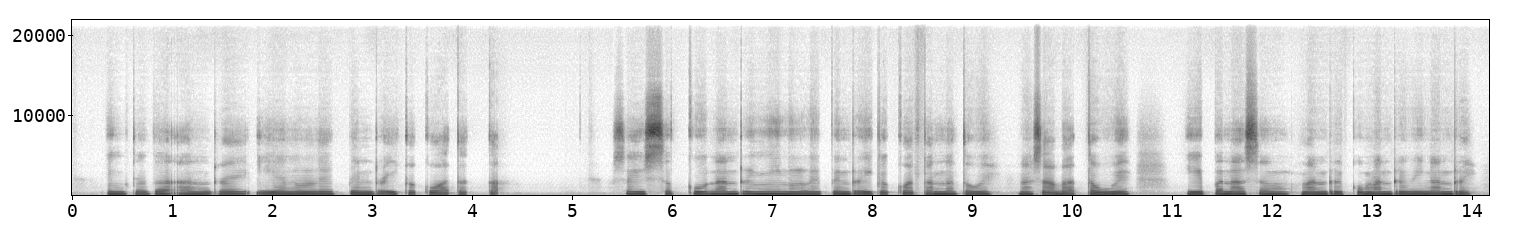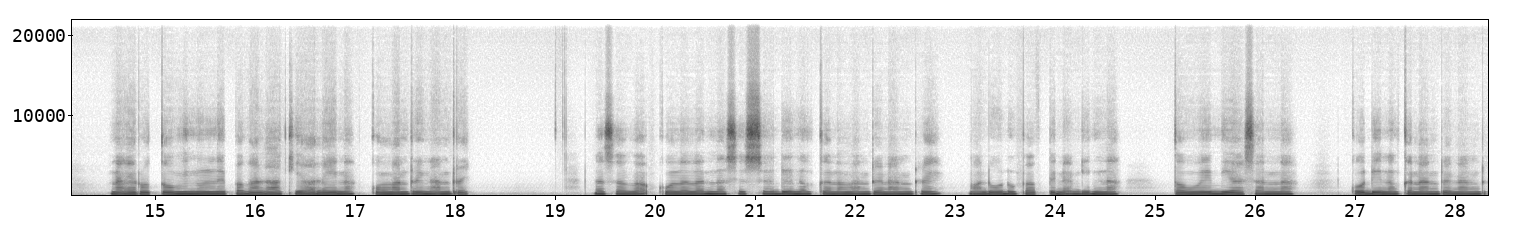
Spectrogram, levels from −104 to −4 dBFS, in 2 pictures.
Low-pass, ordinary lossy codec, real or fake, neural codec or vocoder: none; none; fake; autoencoder, 48 kHz, 32 numbers a frame, DAC-VAE, trained on Japanese speech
